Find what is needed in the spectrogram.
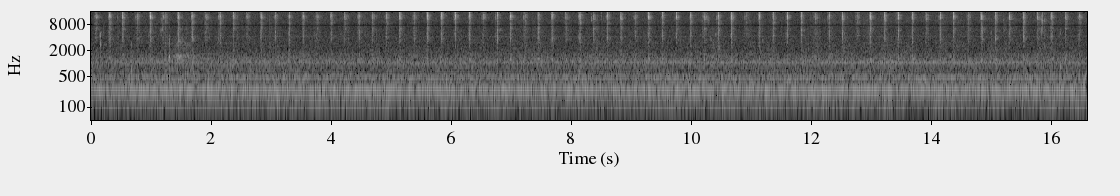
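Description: Steady, rapid ticking, about four ticks a second, over a low, constant hum.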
